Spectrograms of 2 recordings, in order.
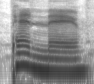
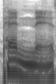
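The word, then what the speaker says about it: penne: Italian it would be pen pen so you you you double pronounce the consonant yes what about fuini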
